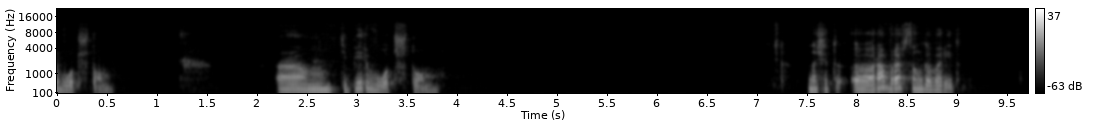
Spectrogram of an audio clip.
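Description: A woman speaks calmly over an online call, in short phrases with pauses.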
